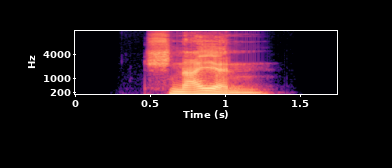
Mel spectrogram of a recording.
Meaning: 1. to snow 2. to fall in large quantities like snow 3. to show up or turn up unannounced
- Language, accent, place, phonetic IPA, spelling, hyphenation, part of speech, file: German, Germany, Berlin, [ˈʃnaɪən], schneien, schnei‧en, verb, De-schneien.ogg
